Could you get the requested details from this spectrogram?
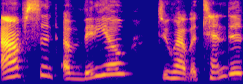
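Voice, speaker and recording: An animated woman's voice, dry and close with no echo, on a very clean recording with a silent background. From Mexican-American, Spanish-speaking home in US. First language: Spanish. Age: 40s. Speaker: YouTube news livestreamer. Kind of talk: live commentary with casual chat.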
